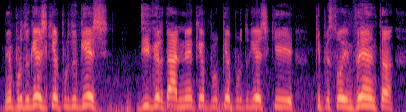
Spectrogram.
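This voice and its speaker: A man's voice: sits high, steady tone, quick pace, slight background noise. A man from Cape Verde vlogging outdoors in the cold, rambling and repeating himself in a playful way.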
